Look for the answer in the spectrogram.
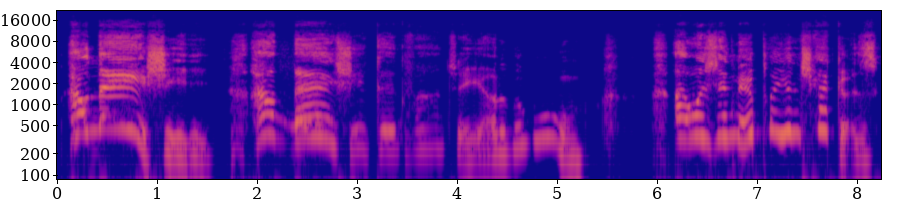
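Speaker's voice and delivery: high, drawn-out outraged New York loudmouth; Dick Facce. Acted. Loudmouth character ranting about his mother, high strained wail. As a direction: stretch the words into wailing mock indignation. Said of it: "Facce's in my seat".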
